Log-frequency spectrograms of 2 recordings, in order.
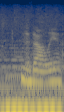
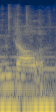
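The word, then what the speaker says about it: Nidalia: I-A. Nadalia. Leah. Not Nadala.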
